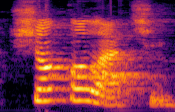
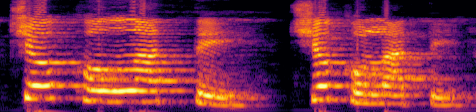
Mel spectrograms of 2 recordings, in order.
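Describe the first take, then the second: First: CHOCOLATE said slowly "sho-ko-la-tchi"; Portuguese chiado. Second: CHOCOLATE said slowly "tcho-ko-la-te"; Spanish CH. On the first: Teacher showing what Spanish does not allow, chiado. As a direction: hiss the CH as SH, end chocolate on "tchi". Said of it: "Olha aí o chiado". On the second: Teacher modelling correct Spanish reading for students, "tch". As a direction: start chocolate with "tch", end on hard "te". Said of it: "Você vai ler com o som de che". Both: Shown as a demonstration.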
